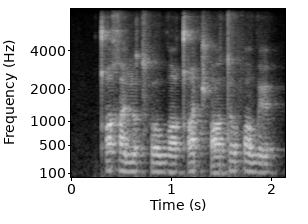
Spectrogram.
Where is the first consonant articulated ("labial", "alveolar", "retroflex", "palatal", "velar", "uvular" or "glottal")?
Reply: uvular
